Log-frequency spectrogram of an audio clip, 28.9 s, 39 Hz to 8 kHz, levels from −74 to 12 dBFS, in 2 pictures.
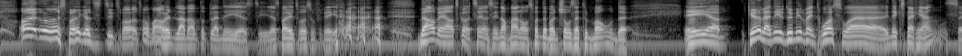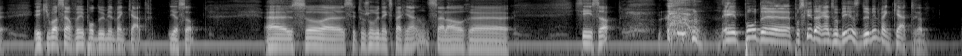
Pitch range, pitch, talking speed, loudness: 105-130 Hz, 120 Hz, 160 wpm, -14 LUFS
